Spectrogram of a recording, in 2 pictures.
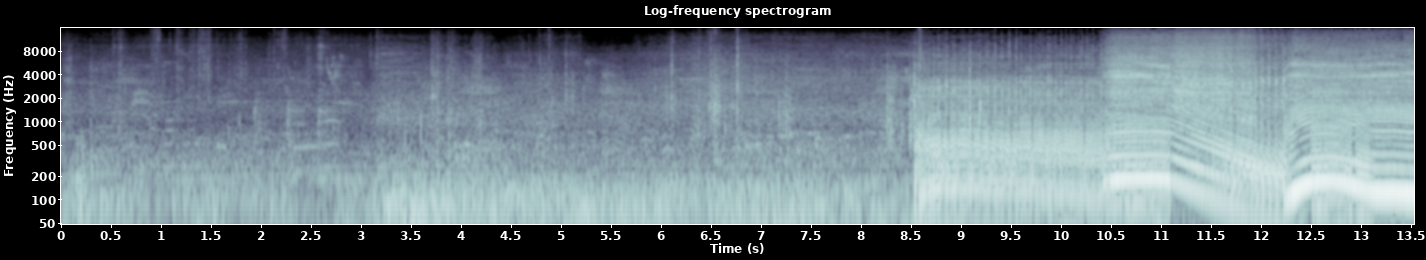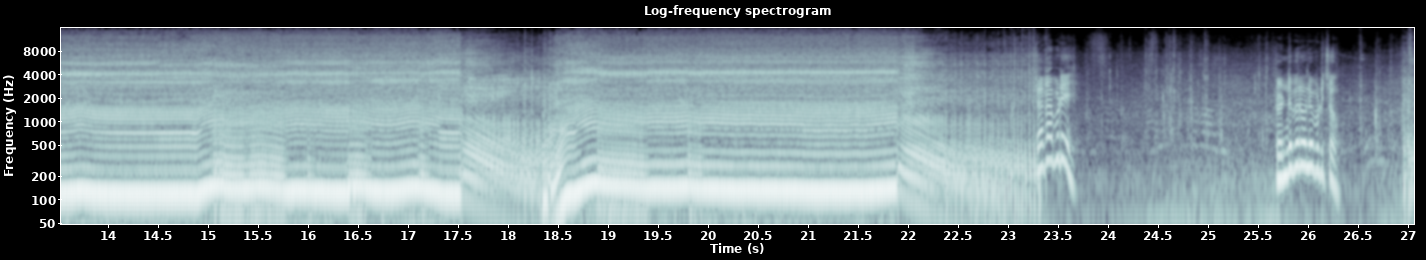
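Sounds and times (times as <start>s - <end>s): chainsaw cutting wood: 8.5s - 23.4s.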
